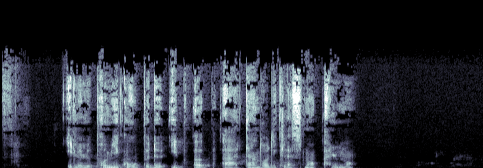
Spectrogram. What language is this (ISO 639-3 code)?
fra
